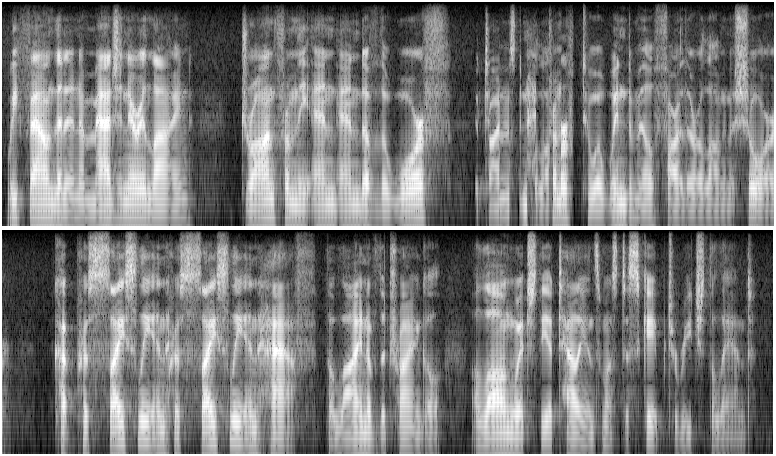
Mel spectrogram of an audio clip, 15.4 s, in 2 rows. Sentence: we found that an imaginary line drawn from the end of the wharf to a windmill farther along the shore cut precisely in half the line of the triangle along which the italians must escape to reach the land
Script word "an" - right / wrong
right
